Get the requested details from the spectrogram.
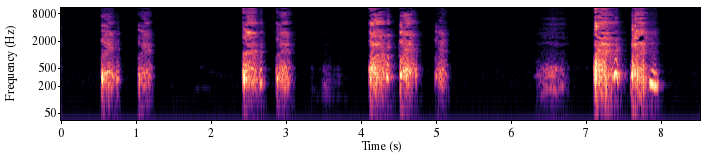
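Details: A man cleaning his truck with a cough that is not getting any better: several short bursts, mostly in pairs, with a soft throat clear between; repeated dry-sounding cough.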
